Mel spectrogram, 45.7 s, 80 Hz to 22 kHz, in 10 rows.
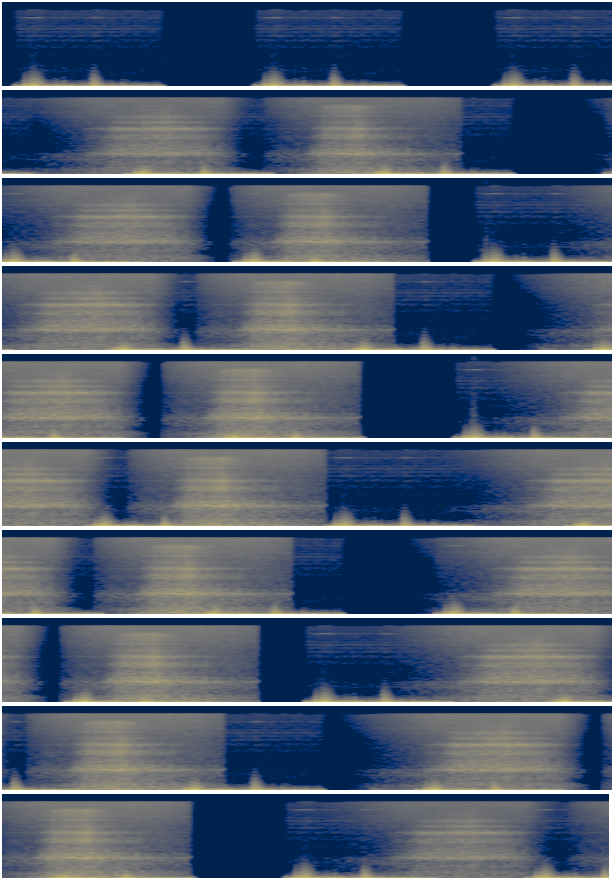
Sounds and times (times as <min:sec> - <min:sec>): Breathing: 0:05.1 - 0:08.1, 0:09.1 - 0:12.4, 0:13.7 - 0:16.7, 0:17.9 - 0:21.0, 0:22.2 - 0:25.4, 0:26.6 - 0:30.0, 0:30.7 - 0:34.0, 0:35.3 - 0:38.3, 0:39.6 - 0:42.6, 0:43.9 - 0:45.7.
